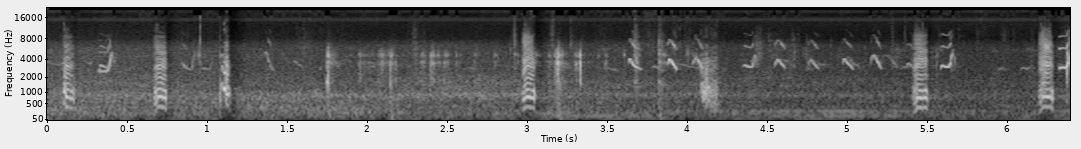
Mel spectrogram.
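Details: Hen calling her chicks to breakfast with loud, sharp clucks spaced about a second apart, while small chicks peep in thin rising and falling notes throughout against a quiet hum.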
